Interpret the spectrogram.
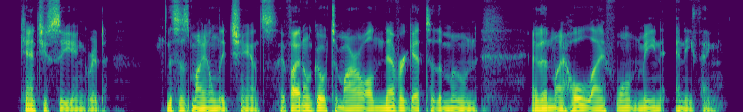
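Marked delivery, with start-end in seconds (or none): none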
